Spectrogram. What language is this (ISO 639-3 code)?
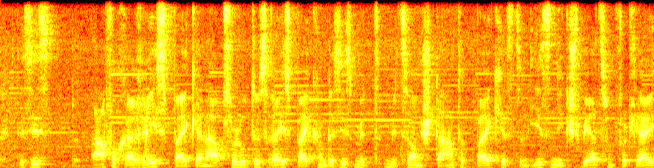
deu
